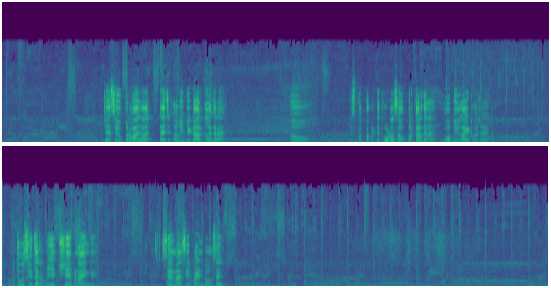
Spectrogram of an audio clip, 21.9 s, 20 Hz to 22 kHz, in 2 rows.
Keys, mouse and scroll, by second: 1.3 typing, 5.5 typing, 7.1-9.3 drag, 7.1 typing, 9.9 scroll down 1, 11.0 scroll up 1, 13.6 click, 13.6 typing, 14.8-15.6 scroll up 1, 15.6-21.8 drag.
